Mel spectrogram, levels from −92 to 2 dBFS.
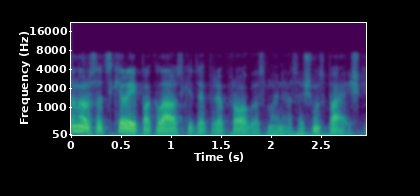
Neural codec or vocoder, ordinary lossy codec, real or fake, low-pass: none; Opus, 24 kbps; real; 7.2 kHz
